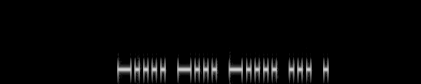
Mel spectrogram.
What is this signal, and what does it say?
Morse code, heard as a keyed tone, about 27 wpm, 700 Hz. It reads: 6B6SE
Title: Five Challenging Letter-Number Combinations 28wpm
